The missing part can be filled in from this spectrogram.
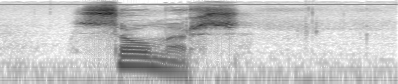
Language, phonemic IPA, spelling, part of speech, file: Dutch, /ˈsoː.mərs/, 's zomers, adverb, Nl-'s zomers.ogg
- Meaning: during the summer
